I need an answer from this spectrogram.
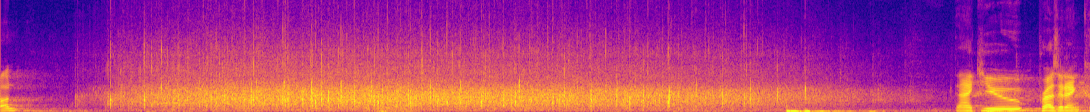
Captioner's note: cheers and applause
